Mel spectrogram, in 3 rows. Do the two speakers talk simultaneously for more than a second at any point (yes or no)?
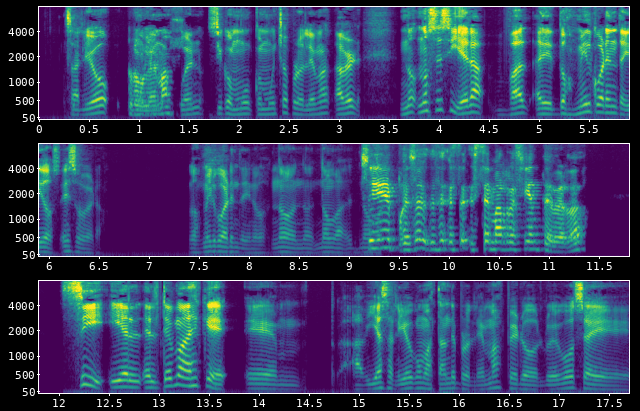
no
